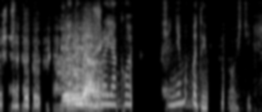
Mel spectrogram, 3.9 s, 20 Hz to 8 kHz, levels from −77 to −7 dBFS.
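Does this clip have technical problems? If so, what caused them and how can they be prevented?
Yes. Between 0.0 and 0.9 s, again from 2.01 to 2.46 s, and from 3.13 to 3.41 s, the speech dips sharply, by roughly 25 dB at first and as much as 40 dB later. This is likely speech suppressed in double talk: with both sides speaking, the echo canceller could not tell the talker from the loudspeaker echo and turned both down. A headset, or a canceller with better double-talk detection, prevents this.

A second voice, most likely the other side's voice leaking through the echo canceller, is audible from 0.06 to 1.55 s, where it sits about 10 dB louder than the talker. Fainter traces follow at 1.78 to 2.0 s, 2.42 to 3.12 s and 3.32 to 3.47 s, some 10 to 20 dB below the speech. This is a separate voice running alongside the talker, not a delayed repeat of the talker's own speech as in a room echo. 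Lowering the loudspeaker volume or using headphones prevents it. The audio's ceiling at 8 kHz is expected in call processing.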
